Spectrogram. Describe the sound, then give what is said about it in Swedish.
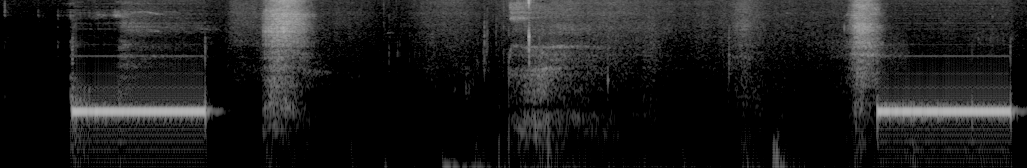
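A phone beeps with an incoming call: two long, steady mid-pitched electronic tones, each about a second, separated by a gap filled with sniffing and faint background shuffling and rumble. “Det är piper som fan min. Det är någon som vill mig något.”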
